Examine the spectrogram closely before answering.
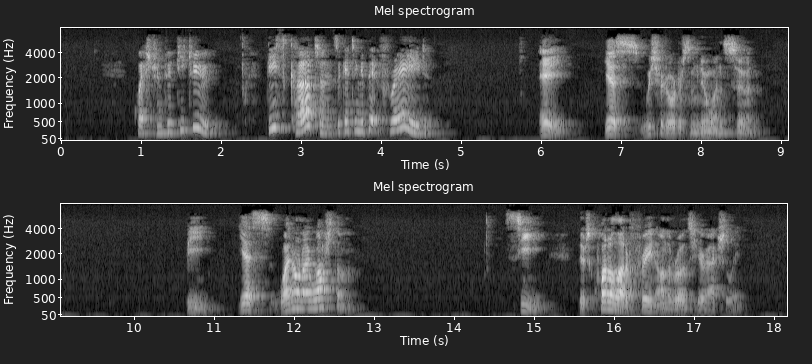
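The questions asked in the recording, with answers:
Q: These curtains are getting a bit frayed.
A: A: Yes, we should order some new ones soon.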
